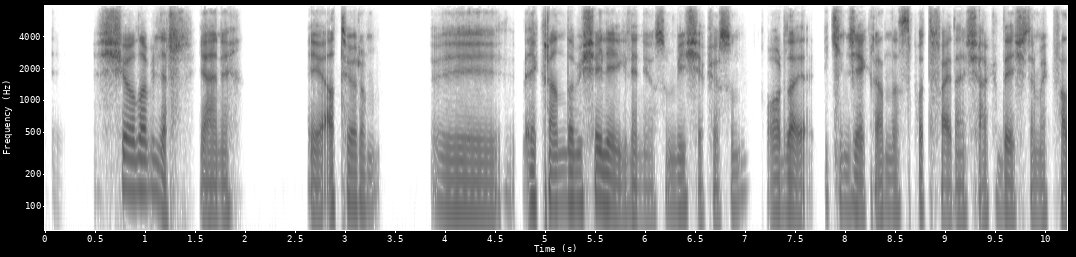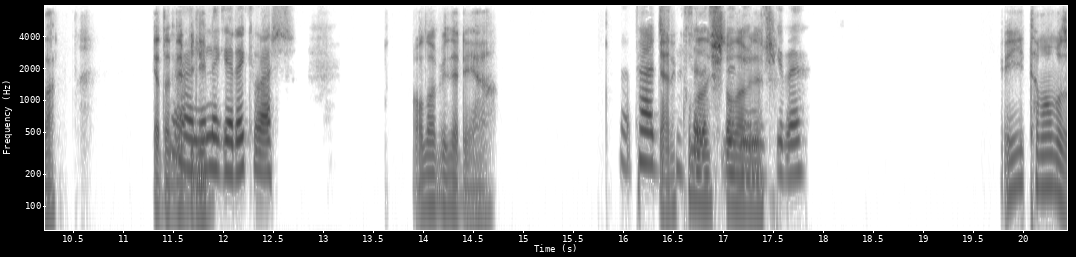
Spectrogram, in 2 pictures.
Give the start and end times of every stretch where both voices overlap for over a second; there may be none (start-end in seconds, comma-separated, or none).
16.4-17.6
